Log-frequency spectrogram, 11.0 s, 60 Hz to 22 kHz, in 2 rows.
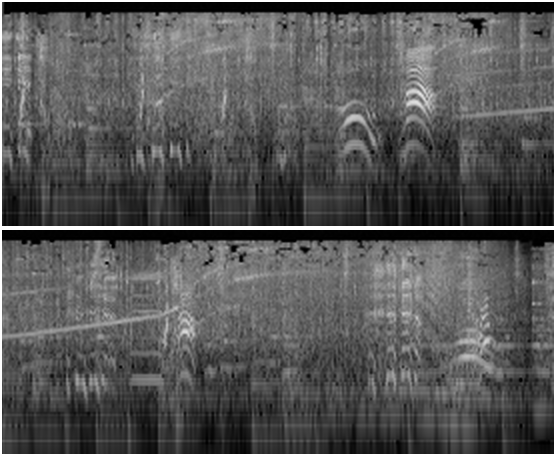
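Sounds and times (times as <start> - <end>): rising cartoon whistle: 4.6 - 8.6
cartoon boings: 6.3 - 7.8, 9.5 - 10.6.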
